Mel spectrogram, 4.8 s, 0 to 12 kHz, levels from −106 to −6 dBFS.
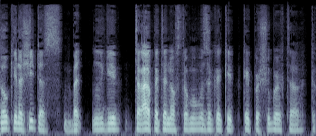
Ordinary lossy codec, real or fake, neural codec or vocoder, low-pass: AAC, 32 kbps; fake; codec, 16 kHz in and 24 kHz out, 0.4 kbps, LongCat-Audio-Codec, two codebook decoder; 10.8 kHz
